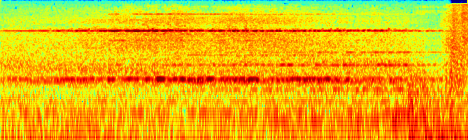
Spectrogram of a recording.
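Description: Sound-effect rumble of a nuclear explosion: a deep, steady roll with high whining tones held over it.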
